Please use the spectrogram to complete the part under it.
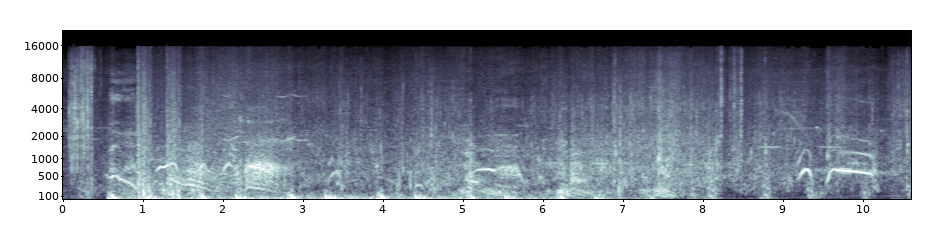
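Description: A monkey screeches with rising and falling calls.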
